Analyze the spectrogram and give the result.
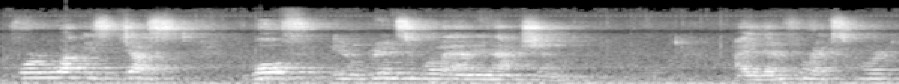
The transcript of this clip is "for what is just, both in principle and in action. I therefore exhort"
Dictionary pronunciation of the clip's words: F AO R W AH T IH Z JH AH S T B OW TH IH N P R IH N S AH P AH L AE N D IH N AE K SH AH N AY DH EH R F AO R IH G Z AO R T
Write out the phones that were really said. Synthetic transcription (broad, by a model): F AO R W AH T IH Z JH AH S T B OW TH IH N P R IH N S AH P AH L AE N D IH N AE K SH AH N AY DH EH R F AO R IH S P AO R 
